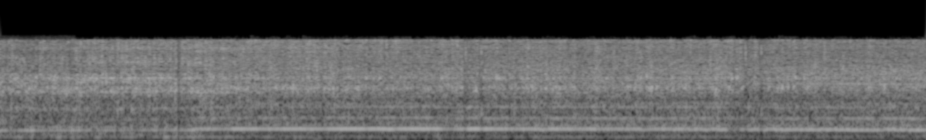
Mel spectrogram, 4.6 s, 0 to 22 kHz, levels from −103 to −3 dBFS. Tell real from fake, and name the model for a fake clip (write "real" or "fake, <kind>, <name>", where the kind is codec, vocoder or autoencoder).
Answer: real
